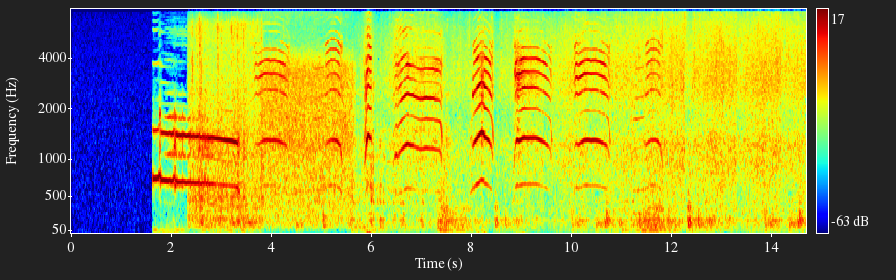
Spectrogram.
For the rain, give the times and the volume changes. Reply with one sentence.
You can hear the rain from 2.3 to 14.6 s, getting quieter then louder.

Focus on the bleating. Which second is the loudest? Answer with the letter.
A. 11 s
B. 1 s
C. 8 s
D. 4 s
C.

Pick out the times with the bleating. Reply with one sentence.
You can hear the bleating from 3.6 to 11.8 s.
